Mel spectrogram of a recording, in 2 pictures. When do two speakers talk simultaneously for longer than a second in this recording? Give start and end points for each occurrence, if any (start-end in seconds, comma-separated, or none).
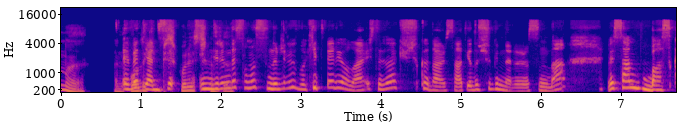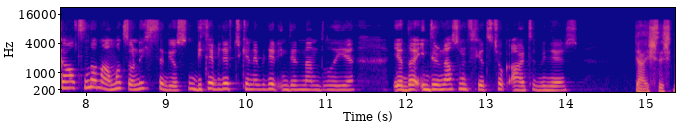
0.8-2.2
